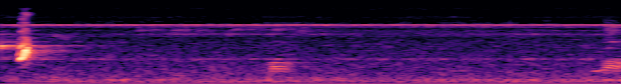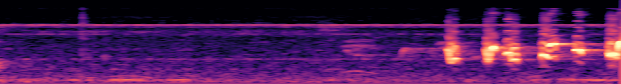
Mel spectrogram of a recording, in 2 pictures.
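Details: Cream-vented bulbul used as a decoy: one short warbled note opens, long near-silence follows with faint low sounds, then a lively closing run of quick, gurgling notes.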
